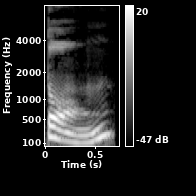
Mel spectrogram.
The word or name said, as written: dong3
